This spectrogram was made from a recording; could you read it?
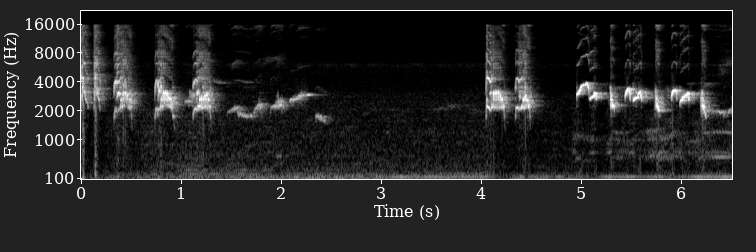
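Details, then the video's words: A captive orange-headed thrush sings in the "ngeplong" style, used as tutor and lure song for competition birds: loud bursts of rich, scratchy notes and slurred whistles in quick phrases, broken by short pauses, over a faint low hum. "ANIS MERAH Ngeplong"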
